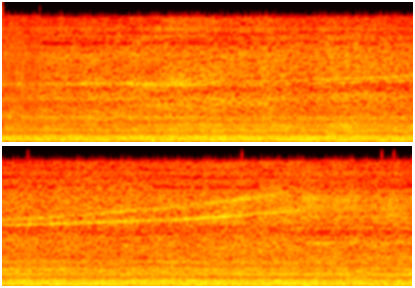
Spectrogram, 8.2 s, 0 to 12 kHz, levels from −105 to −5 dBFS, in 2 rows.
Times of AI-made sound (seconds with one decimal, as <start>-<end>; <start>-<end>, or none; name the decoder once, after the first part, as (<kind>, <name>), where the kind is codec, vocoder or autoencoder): 7.1-8.2 (codec, SNAC)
